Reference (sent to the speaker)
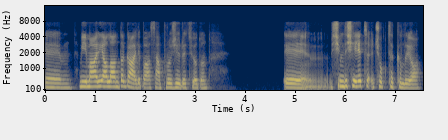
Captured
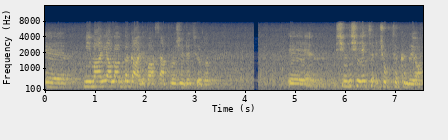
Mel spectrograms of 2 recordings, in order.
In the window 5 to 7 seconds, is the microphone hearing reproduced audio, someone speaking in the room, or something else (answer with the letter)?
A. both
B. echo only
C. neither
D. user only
B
